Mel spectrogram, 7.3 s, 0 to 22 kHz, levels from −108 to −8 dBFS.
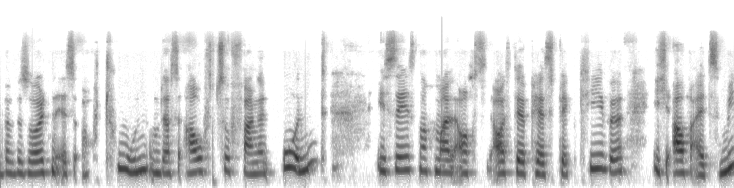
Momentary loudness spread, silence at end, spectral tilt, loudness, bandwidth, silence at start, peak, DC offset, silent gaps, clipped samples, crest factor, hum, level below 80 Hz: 12 LU; 0 s; -4 dB/octave; -40 LUFS; 12 kHz; 0 s; -18 dBFS; under 0.1%; none; under 0.1%; 22 dB; none; under -90 dBFS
